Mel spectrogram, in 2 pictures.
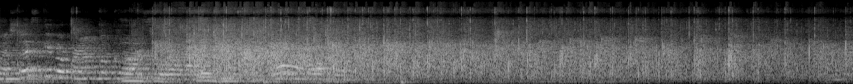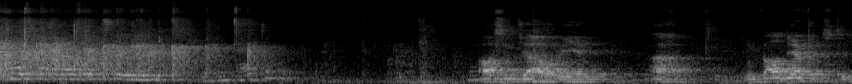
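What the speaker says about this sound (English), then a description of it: "Let's give a round of applause to our" Applause from an audience at a faith and social justice gathering, loud, dense clapping that builds early, fades over several seconds and dies out, after which a voice begins speaking.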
